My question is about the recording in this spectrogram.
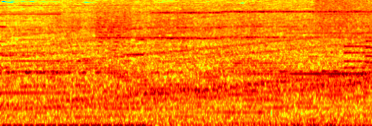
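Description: Experimental electronic drone music from synthesizers: a dense layer of many sustained, unchanging tones over a low rumble, with a dark, eerie feel.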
